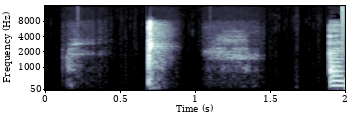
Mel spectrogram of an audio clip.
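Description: A single short, sharp snap about two-thirds of a second in, with a faint breath after it.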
